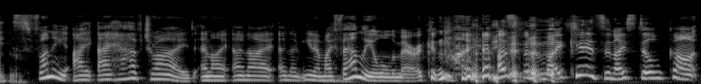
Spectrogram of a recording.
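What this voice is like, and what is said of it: British accent. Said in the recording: “you still retain this beautiful British accent”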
